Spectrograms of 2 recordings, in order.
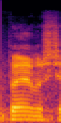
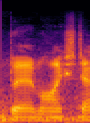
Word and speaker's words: Burmester: flows directly into the burmester surround or burmeister depending on how you say it with the tweeters just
